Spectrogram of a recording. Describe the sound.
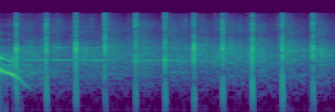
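An audience claps in unison, about eleven sharp, evenly spaced claps at a quick steady beat, with a faint sustained voice-like tone running underneath, applauding audience members born in Austria who have stood up.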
